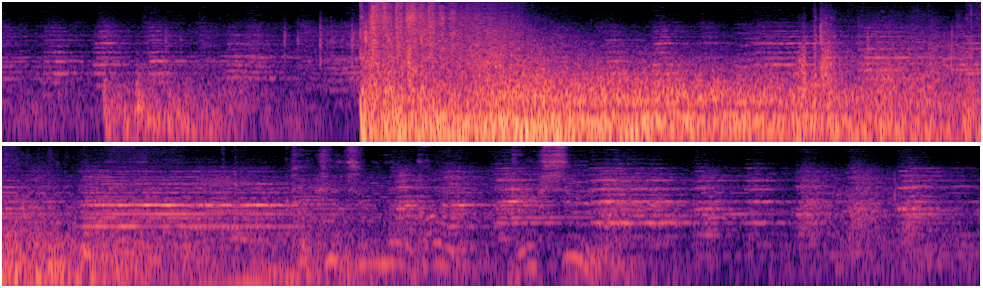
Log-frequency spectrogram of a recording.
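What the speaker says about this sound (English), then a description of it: "We'll go round with one volley of AP and see if it does anything." A volley of AP shells fired from the guns of a cruiser in World of Warships: Legends, a sudden loud crashing boom that rolls off into a long rumbling decay, with a voice talking over the tail.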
